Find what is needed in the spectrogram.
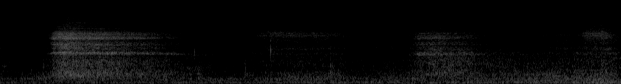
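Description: A person's slow, deep breaths in and out, taken twice while holding a stretch: faint, soft breathing sounds, the first, starting about half a second in, the loudest.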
